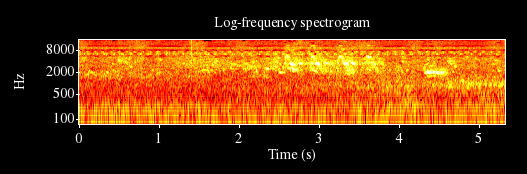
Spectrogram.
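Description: Outdoor ambience: a steady background hiss with a few short bird chirps, clustered from about two and a half to four and a half seconds in.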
